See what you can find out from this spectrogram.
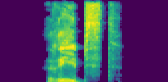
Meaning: second-person singular preterite of reiben
- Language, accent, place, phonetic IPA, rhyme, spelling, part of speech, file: German, Germany, Berlin, [ʁiːpst], -iːpst, riebst, verb, De-riebst.ogg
